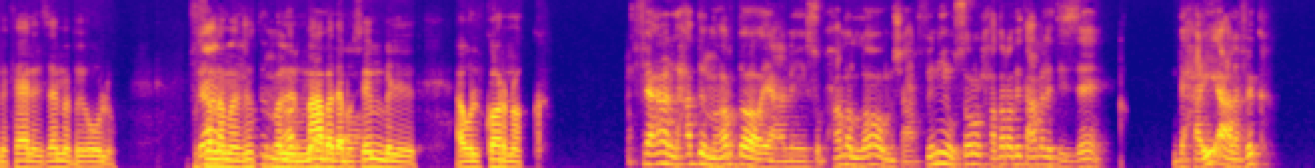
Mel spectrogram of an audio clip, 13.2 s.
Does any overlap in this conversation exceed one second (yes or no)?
yes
